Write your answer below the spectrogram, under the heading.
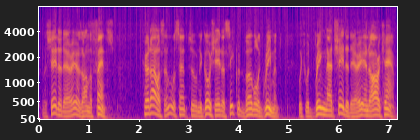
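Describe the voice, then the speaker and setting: An actor playing a grave, urgent commissioner, earnest and authoritative, in 1950s radio drama style. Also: male voice, mid-range voice, lively intonation, fairly quick, close to an everyday voice, poor audio. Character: grave, urgent male commissioner briefing his agent. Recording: old radio recording, faint noise.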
